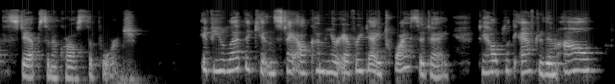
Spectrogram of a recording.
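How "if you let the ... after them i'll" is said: quick, higher, hushed promise; hurried pleading. Acted. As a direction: bargain in an urgent rush. Girl hurriedly bargains before husband enters.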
